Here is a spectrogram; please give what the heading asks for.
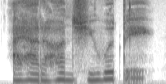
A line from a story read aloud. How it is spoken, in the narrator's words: she whispered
